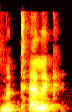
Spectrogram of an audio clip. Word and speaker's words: metallic: Now in this case, it does actually change the stress to the second syllable there. So it's metallic.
